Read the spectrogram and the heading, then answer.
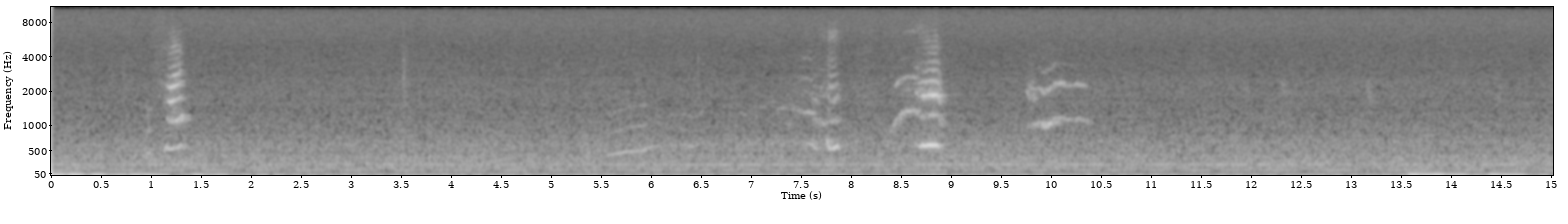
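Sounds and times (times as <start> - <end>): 
steady low electrical hum: 0.0 - 15.0
cat meowing: 1.0 - 1.4, 7.2 - 9.0, 9.8 - 10.4.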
